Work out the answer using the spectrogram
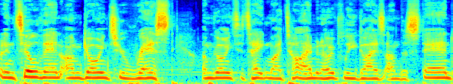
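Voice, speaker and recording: Speaking at a fairly quick pace with fairly even intonation, a man uses a high voice and an Australian accent. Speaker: YouTuber. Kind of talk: casual talk to camera.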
